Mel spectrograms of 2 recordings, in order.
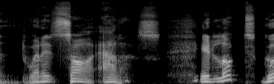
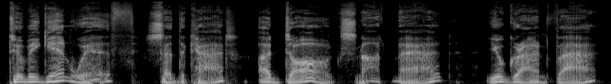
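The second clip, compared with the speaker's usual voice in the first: low slow Cheshire Cat; 7 semitones lower, slower than usual. A narrator's reading. The cat explaining madness to Alice, low and slow. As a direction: lower and slow, ending nearly whispered.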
